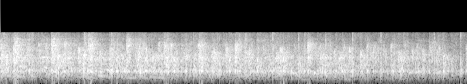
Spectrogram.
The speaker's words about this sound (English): Okay, now wait a minute. We forgot to have the applause.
